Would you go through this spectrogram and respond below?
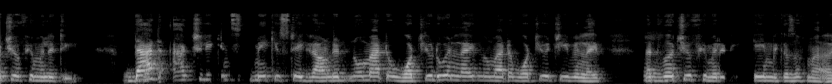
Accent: Jammu and Kashmir, India; moved away; also born or lived in Delhi; So I am a Kashmiri, born and brought up in Kashmir. I did my early years, the best years of my life, spent over there.

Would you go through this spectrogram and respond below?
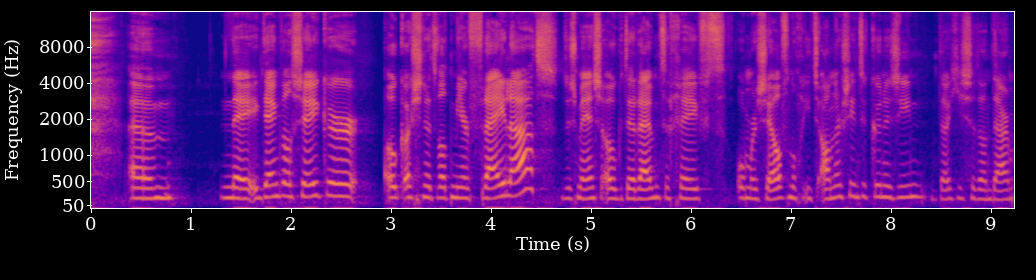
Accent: Haarlem, North Holland, Netherlands; ik ben 20 jaar, ik kom uit Haarlem.

